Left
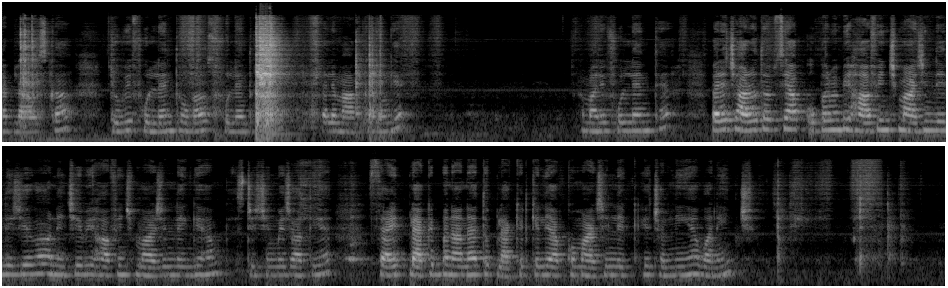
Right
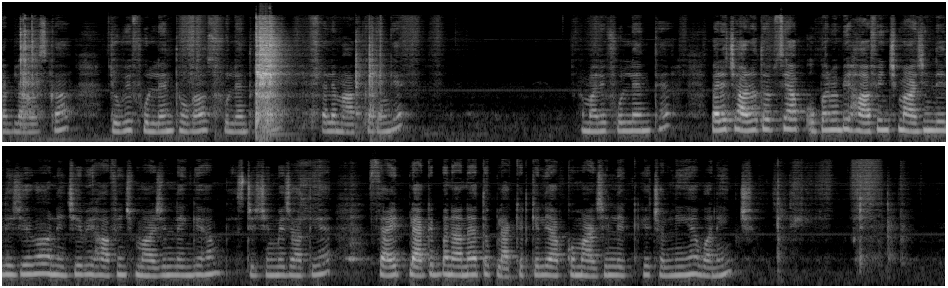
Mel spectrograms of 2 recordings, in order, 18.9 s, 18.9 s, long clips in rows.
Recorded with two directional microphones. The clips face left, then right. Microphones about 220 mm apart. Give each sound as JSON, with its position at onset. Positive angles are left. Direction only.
{"t": 0.0, "sound": "a woman's voice", "side_deg": -50}
{"t": 5.7, "sound": "a woman's voice", "side_deg": -55}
